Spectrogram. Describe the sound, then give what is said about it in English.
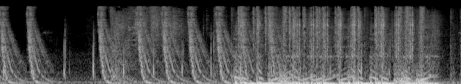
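Gunfire in a video game: many sharp, rapid shots crackle in quick succession, growing denser and louder through the second half into a sustained volley. “someone is trying to shoot at me, and they just shot the item.”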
